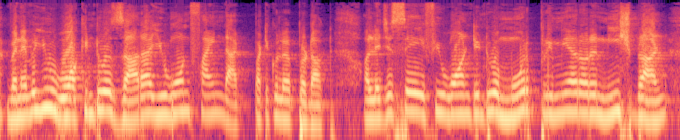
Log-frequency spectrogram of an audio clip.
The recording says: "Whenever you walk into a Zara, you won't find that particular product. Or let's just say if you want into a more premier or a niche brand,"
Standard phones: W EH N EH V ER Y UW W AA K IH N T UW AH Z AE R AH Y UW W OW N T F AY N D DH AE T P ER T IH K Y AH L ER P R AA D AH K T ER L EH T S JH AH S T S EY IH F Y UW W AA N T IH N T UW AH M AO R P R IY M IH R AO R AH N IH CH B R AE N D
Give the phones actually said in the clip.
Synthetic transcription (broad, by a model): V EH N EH V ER Y UW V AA K IH N T UW AH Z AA R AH Y UW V OW N T F AY N D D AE T P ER T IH K Y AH L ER P R AA D AH K T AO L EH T JH AH S T S EY IH F Y UW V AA N T IH N T UW AH M AO R P R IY M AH R AO R AH N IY SH B R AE N D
